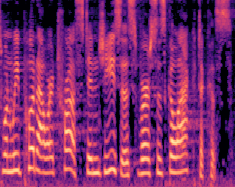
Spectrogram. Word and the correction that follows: Galactus: Excuse me, Galactus. I always want to add an extra syllable there.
